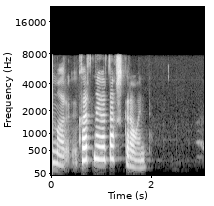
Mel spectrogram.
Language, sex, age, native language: Icelandic, female, 50-59, Icelandic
